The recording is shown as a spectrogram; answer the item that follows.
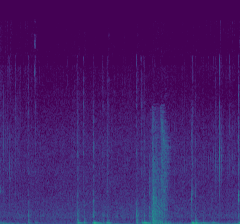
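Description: A wooden door in Minecraft clacking shut, with several short knocking taps scattered through the clip and one louder, brighter burst near the middle, with no talking.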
